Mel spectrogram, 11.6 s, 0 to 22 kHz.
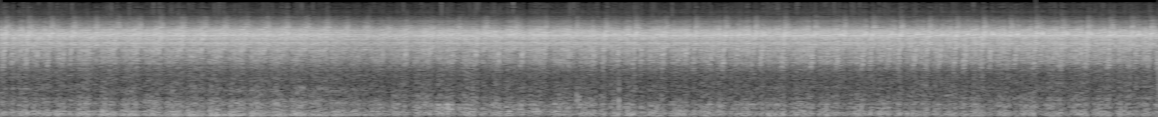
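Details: A Taiwan bear cicada (Cryptotympana takasagona) sings in bright sunshine at Xinshan Reservoir, Keelung, on 26 August 2021: a loud, unbroken, high-pitched buzz that pulses rapidly throughout.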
